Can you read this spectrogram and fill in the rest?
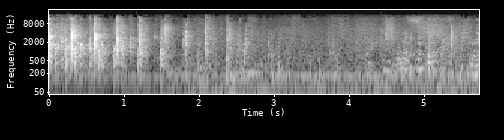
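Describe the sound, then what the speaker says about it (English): An audience claps for a writer about to read in Arabic at an open mic evening for exiled writers, a brief burst of applause that thins to scattered claps as a voice begins speaking. "So give her a round of applause"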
